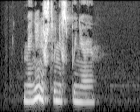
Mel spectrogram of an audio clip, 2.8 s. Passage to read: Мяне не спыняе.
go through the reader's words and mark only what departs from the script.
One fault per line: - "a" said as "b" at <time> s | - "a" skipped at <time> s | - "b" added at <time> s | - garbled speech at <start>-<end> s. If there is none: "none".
- "нішто" added at 0.8 s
